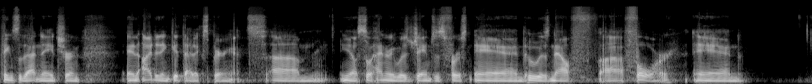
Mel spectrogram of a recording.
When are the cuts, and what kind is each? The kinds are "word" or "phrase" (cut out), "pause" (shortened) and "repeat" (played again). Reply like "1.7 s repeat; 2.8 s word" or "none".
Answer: 4.7 s word; 5.2 s word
